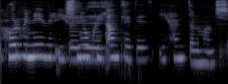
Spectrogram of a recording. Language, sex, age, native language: Icelandic, female, 13, Icelandic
